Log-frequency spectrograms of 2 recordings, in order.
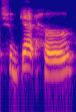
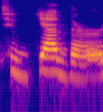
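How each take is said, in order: First: It is said as three separate words. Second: It is said as one smooth word. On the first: The speaker calls it wrong. "we don't say to get her" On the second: The speaker calls it right. "we say together"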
